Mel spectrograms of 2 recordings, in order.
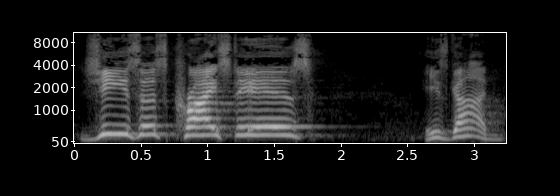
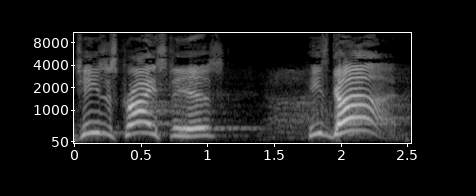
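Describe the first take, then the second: First: It is said hesitantly, without much confidence. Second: It is said firmly, with full confidence. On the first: The speaker calls it wrong. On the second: The speaker calls it right.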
